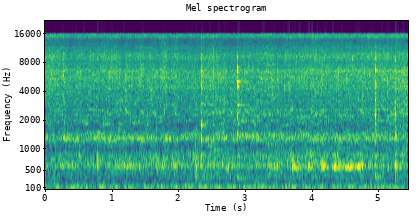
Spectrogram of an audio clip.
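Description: Masala of crushed spices frying in oil with a little water in a pan, sizzling steadily as a spatula stirs it, with a few light clicks.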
